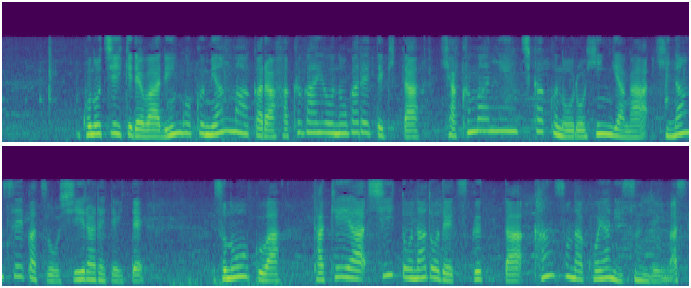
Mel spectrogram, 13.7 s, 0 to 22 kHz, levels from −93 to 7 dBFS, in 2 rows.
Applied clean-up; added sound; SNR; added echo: none; none; none; none.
